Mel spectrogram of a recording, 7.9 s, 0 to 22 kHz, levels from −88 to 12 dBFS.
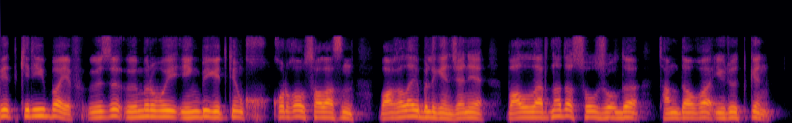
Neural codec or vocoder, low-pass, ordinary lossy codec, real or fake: codec, 24 kHz, 0.9 kbps, DualCodec; 7.2 kHz; none; fake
